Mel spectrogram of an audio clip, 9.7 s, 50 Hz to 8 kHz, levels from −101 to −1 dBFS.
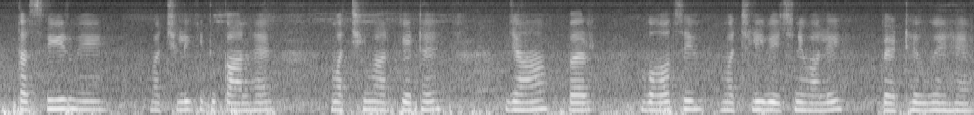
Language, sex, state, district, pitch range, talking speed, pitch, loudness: Hindi, female, Madhya Pradesh, Umaria, 190-205 Hz, 115 wpm, 195 Hz, -17 LUFS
